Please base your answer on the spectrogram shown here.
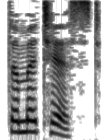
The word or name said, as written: thematist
